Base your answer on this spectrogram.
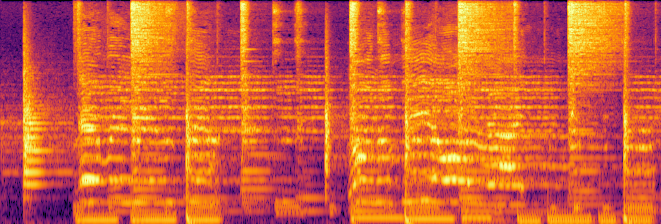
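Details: Reggae-style music with punchy bass and drum beats and layered instruments; no animal sounds are heard.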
